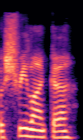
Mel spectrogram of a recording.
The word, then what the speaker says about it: Sri Lanka: And that's really neat hearing from someone in Sri Lanka. Is that, I pronounce that right? No, Sri Lanka.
